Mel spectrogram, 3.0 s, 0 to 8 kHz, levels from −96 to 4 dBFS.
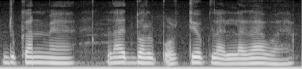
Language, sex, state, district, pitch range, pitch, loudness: Hindi, female, Arunachal Pradesh, Papum Pare, 170-195 Hz, 185 Hz, -15 LUFS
